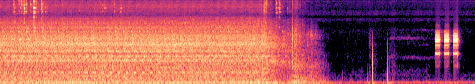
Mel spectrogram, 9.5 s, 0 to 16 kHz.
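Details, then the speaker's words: 1994 Ford 7.3 Powerstroke pickup, sat 4–5 years, earlier had a bad mechanical fuel pump: steady starter cranking about three beats a second for six seconds without catching, as injection control pressure builds slowly before starting. "All right, so you notice how long that took to build up while it was cranking."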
